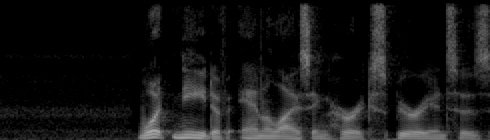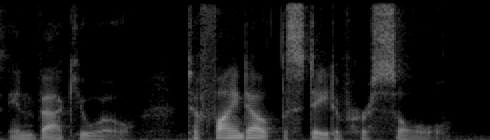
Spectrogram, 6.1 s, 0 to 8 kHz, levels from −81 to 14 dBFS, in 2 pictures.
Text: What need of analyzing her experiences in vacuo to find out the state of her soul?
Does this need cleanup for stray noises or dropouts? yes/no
no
